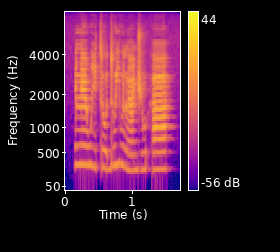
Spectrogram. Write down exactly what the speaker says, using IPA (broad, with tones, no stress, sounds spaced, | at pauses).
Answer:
l ɛ̃˦ w i˧ t o˧ d u˦ j u˦˨ l ã˨˦ d͡ʒ u˧ h a˦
